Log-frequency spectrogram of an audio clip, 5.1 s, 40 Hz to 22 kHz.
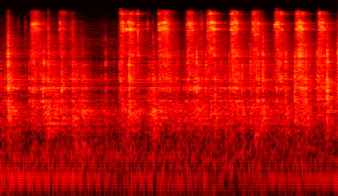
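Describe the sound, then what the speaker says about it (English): A ratchet wrench tightens clutch pressure plate bolts on a small-block Chevy V8 in a rebuild. There is an early burst of clicking, then a steady series of rapid ratcheting strokes, each a crisp metallic clatter, close and loud. "And then you can go in and bring all of these bolts up."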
